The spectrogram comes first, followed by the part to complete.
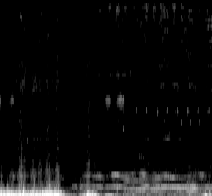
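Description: A loud low rumble for the first second or so, then a short thump, then a rooster crowing faintly in one long, wavering call.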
